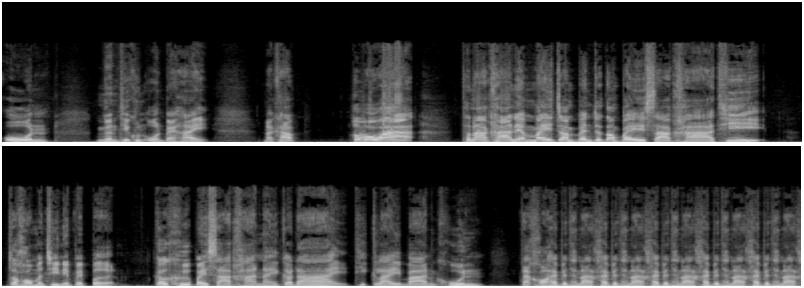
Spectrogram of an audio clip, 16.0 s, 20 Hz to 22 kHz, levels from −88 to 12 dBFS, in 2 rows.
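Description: A broken-record loop starts at 13.98 s: a half-second fragment of speech repeats four times to the end, likely a stalled player resending its last buffer.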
